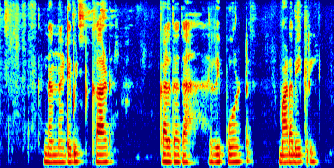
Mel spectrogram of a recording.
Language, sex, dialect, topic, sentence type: Kannada, male, Northeastern, banking, statement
